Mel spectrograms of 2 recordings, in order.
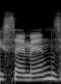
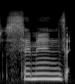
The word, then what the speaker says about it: Simmons: My name is Ashley Simmons. My name is spelt weird, so A-S-H-L-E-I-G-H, Simmons, S-I-M-M-O-N-S.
